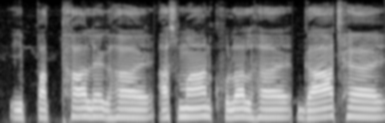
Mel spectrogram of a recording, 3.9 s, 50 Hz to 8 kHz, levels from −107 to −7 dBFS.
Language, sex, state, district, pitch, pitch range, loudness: Magahi, male, Bihar, Jamui, 150 Hz, 140-155 Hz, -21 LUFS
